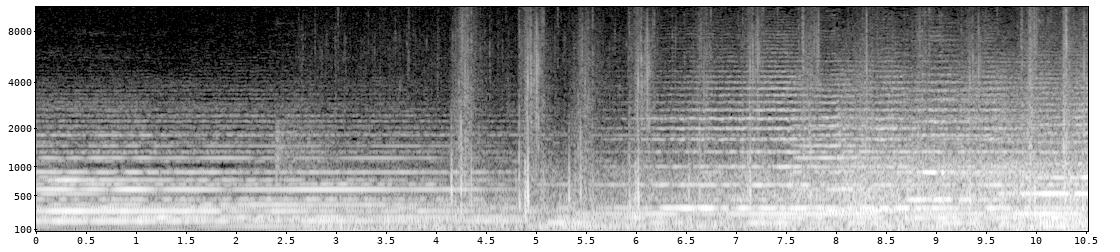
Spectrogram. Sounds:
music

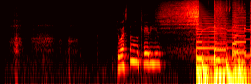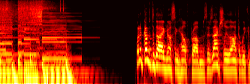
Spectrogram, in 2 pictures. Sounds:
speech, inside a small room, music

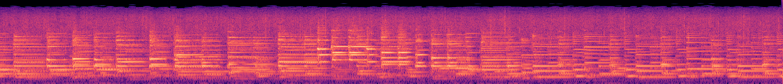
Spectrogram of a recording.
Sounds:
keyboard (musical), piano, music

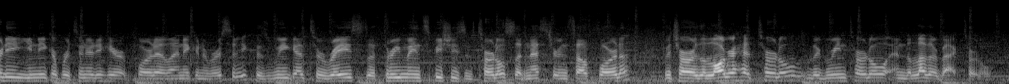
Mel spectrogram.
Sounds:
music, speech

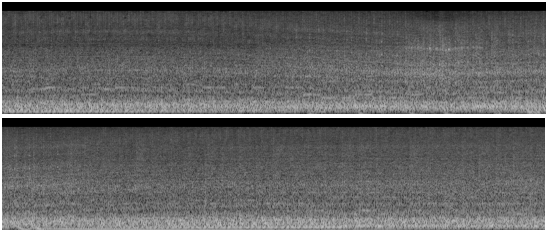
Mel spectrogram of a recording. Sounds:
truck, music, vehicle

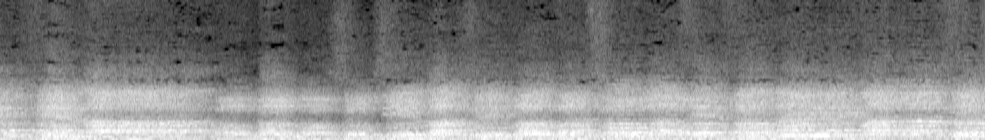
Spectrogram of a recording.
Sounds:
male singing, female singing, choir

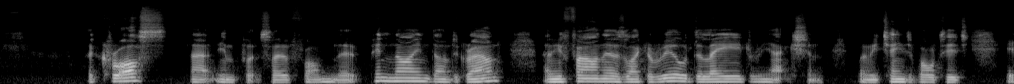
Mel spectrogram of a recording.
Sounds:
speech

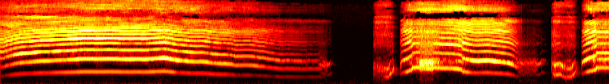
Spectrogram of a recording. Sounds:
baby crying

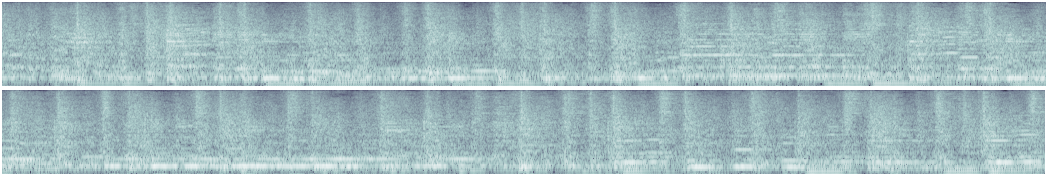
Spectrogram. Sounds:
musical instrument, plucked string instrument, music, blues, jazz, guitar

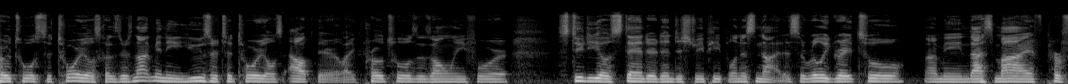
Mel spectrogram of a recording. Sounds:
speech

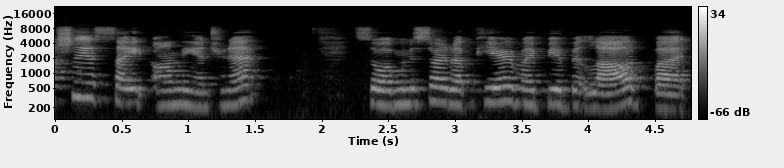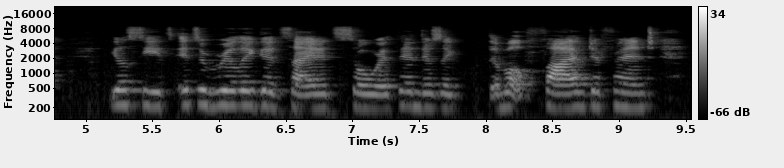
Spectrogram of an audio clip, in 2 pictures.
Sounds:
speech

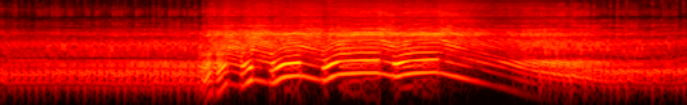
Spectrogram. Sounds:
motorcycle

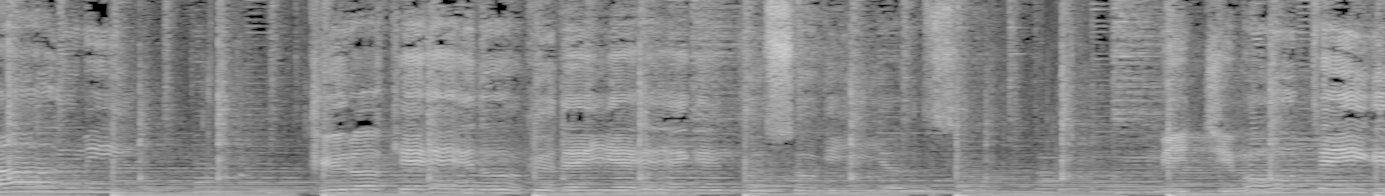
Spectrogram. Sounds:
music

